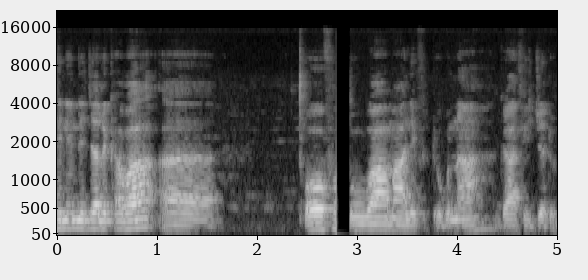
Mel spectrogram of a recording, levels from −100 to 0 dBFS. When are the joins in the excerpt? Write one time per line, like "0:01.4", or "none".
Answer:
0:02.8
